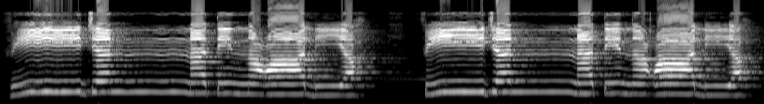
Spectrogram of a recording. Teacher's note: فی میں کھینچا، نون میں تھوڑا دیر لگانا ہے، اور تین میں تو کچھ نہیں کرنا ہے، بالکل سمپل پڑھ کے نکلنا ہے، اسی کو کہتے ہیں اظہار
